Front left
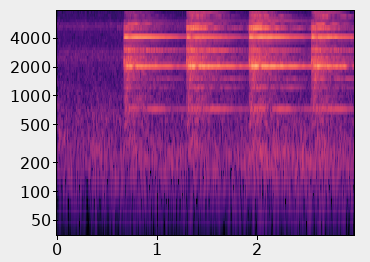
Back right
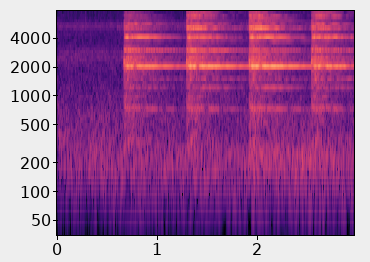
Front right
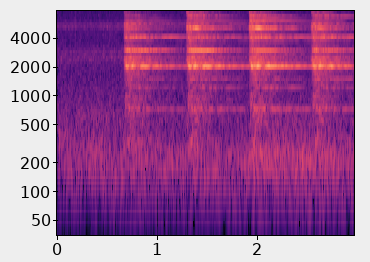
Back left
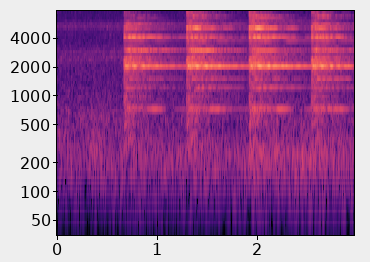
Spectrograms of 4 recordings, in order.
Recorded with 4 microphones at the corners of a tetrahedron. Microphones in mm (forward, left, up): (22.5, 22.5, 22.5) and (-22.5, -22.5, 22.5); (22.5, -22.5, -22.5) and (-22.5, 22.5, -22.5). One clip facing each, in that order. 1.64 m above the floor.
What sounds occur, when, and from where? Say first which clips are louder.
0.7 s a clink: even, even; 150° left, 4 m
